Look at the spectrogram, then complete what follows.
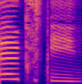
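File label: "xspin", voice; Techmino; rin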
